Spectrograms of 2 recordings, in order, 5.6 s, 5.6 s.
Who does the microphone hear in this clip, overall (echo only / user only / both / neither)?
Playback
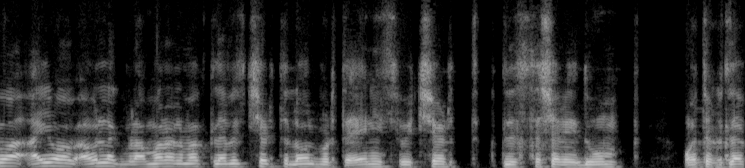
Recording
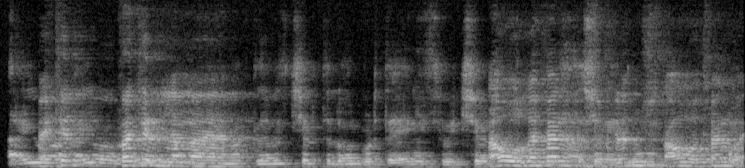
both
